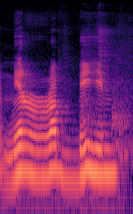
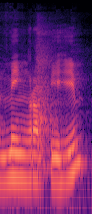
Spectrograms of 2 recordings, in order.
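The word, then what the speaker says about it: مِن رَّبِّهِمْ: Mirrabbihim. Ya, mirrabbihim. Bukan min rabbihim atau min rabbihim, tidak, tapi milladunhu mirrabbihim gitu ya.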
